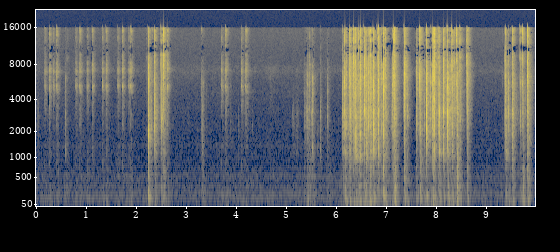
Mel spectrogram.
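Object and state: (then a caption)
Plastic mechanical keyboard. Fingertips type on a backlit mechanical keyboard with dark plastic keycaps, starting with sparse light clicks and a short burst, then scattered taps. Around the six-second mark it breaks into a dense, fast run of bright, crisp clacks that pauses briefly and ends with one more quick flurry. Each keystroke is short and dry, with little low end.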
